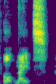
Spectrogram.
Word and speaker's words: Alt Knights: In March 2017, Gavin allowed a convicted felon named Kyle Chapman to join the Proud Boys to lead a group called the Alt Knights, rhyming with alt-right.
